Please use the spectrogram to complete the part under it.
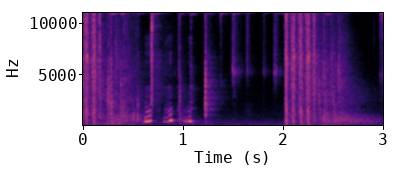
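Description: A submachine gun fires two rapid full-auto bursts of sharp, closely spaced cracks separated by a short pause, the second burst trailing off into a fading tail.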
